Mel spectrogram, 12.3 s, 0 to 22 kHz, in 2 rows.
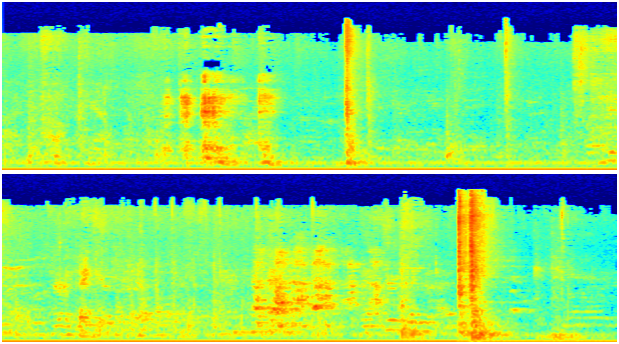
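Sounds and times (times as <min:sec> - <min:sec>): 
steady low room hum: 0:00.0 - 0:12.2
laughter: 0:08.4 - 0:11.6
door swinging shut with clicks and a knock: 0:10.7 - 0:11.8.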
